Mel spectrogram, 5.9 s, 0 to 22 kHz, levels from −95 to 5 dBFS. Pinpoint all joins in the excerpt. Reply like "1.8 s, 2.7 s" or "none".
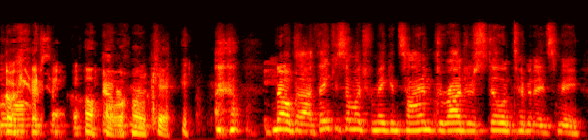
2.9 s, 4.4 s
